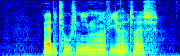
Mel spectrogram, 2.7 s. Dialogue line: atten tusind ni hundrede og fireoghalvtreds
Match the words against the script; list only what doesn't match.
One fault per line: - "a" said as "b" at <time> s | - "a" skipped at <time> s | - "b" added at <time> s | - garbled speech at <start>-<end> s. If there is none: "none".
none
